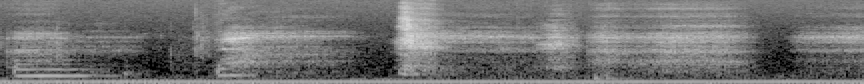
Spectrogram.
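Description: A person's short, breathy exhalations and inhalations, a few of them about once a second, the sharpest about halfway through, over a steady low electrical hum.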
